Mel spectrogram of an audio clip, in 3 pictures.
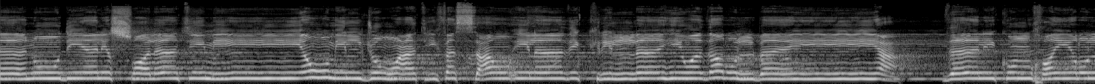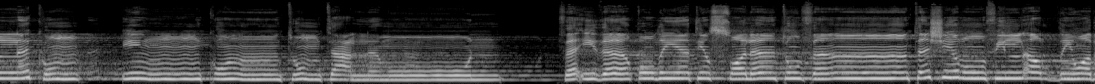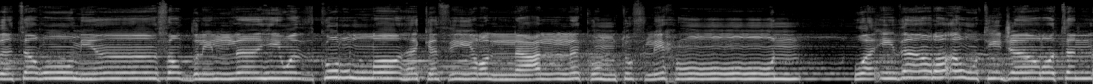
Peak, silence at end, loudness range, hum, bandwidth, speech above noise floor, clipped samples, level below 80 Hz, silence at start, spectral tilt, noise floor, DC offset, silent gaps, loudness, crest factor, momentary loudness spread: -2 dBFS; 0 s; 3 LU; none; 18.5 kHz; 22 dB; under 0.1%; -64 dBFS; 0 s; -3 dB/octave; -39 dBFS; under 0.1%; none; -17 LUFS; 16 dB; 5 LU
